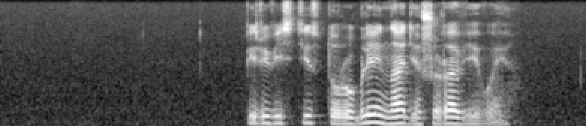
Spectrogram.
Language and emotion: Russian, sad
